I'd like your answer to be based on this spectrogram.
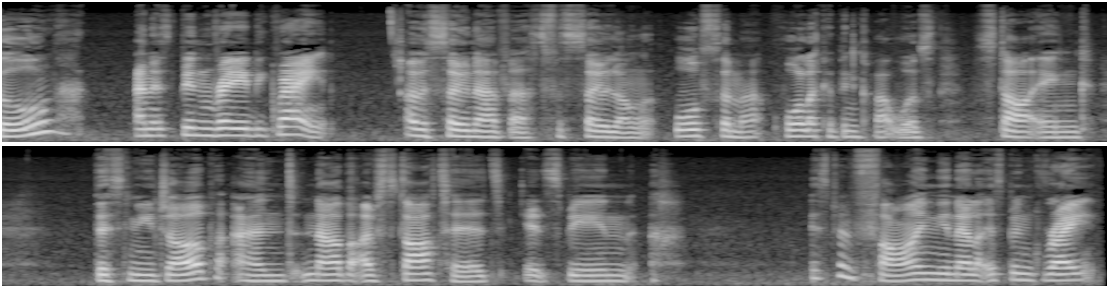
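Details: Adult female teacher who stammers (stutters) and says she blocks for a long time when speaking; stuttering (stammering).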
